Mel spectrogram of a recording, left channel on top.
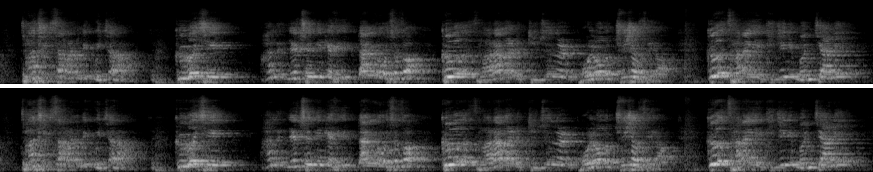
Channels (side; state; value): both; normal; correlation 0.54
